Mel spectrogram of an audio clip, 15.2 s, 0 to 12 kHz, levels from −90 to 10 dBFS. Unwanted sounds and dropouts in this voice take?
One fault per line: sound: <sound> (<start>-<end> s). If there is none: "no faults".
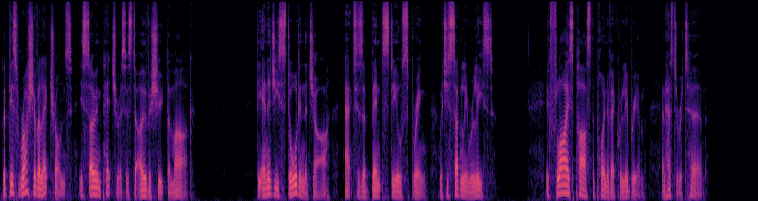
no faults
